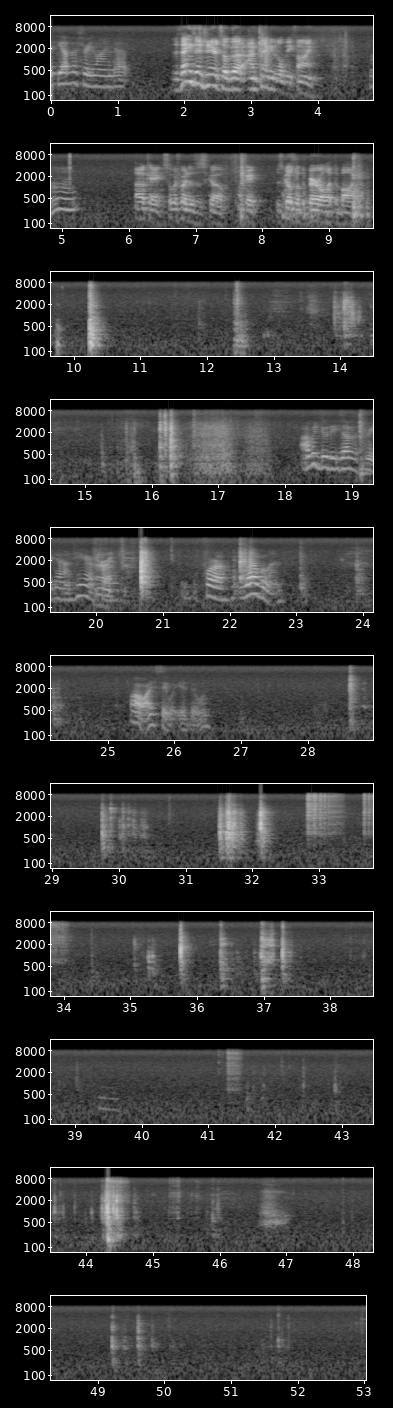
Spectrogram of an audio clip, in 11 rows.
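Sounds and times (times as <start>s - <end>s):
scraping rustles: 16.5s - 17.9s.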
